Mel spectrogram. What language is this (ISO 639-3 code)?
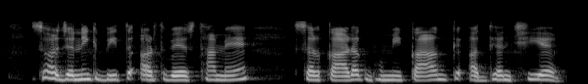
mai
